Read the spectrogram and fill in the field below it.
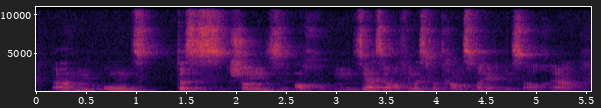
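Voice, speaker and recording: Over noticeable background noise and audible room echo, a man with a fairly low pitch talks at a very slow pace with fairly even intonation. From Austria, Vienna. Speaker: football club press officer. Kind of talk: interview. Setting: large room at training camp. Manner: relaxed.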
